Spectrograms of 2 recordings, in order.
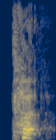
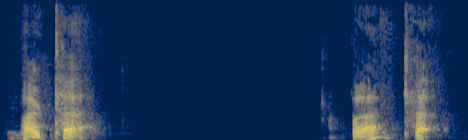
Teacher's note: the second letter in the ta varga, which that means you have to give some extra air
